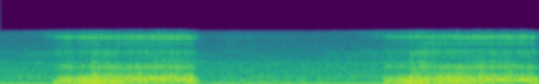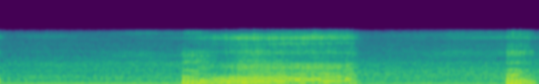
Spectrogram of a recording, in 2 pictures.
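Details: Two people sleeping after a night out, snoring loudly (suspected sleep apnea): rumbling snores on each in-breath, about three in ten seconds, over steady background hum.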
